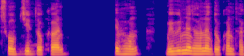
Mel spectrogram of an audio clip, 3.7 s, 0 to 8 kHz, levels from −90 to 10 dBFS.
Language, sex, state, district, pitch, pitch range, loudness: Bengali, male, West Bengal, Dakshin Dinajpur, 135 Hz, 120-145 Hz, -18 LUFS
